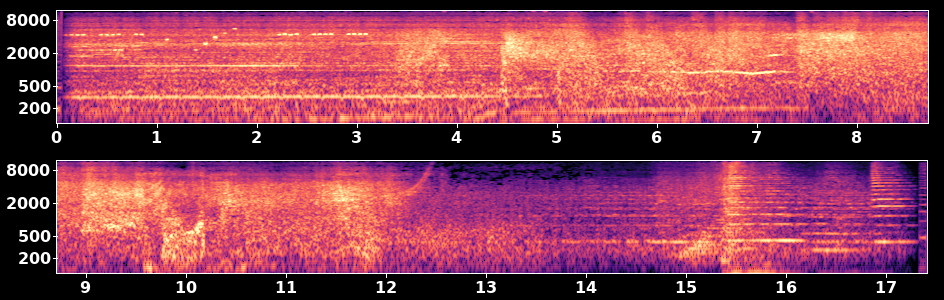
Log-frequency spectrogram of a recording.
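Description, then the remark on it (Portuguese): A time machine travel whoosh effect for a DeLorean going a few days back in time: a loud, dense engine-like roar with whirring, shifting tones and sudden surging bursts, building and fading over about seventeen seconds with no voices. “Peraí, peraí, deixa eu ajustar aqui os controles do DeLorean, papi, pum, pipó, só alguns dias para trás, tá?”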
